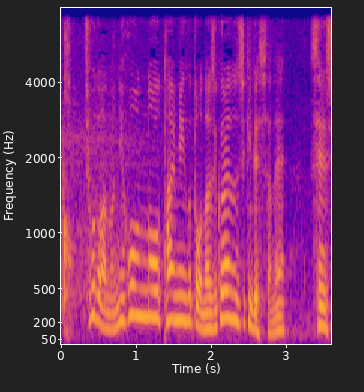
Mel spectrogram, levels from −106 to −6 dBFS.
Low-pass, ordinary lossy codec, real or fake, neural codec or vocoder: 7.2 kHz; none; real; none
